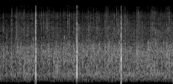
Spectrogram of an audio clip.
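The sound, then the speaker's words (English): Audience applause at a church service welcoming visiting coaches: a steady wash of clapping with three sharp, louder claps standing out at even intervals. “could we just give them a hand and a big welcome for being here?”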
